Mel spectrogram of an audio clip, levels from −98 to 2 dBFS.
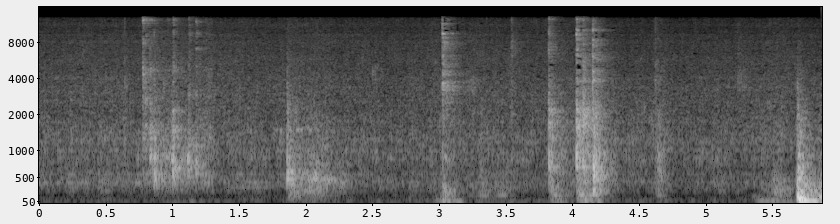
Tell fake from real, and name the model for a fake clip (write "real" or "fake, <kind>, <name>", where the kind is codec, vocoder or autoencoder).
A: real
